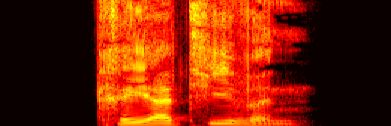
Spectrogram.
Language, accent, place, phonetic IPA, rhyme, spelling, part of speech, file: German, Germany, Berlin, [ˌkʁeaˈtiːvn̩], -iːvn̩, kreativen, adjective, De-kreativen.ogg
- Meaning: inflection of kreativ: 1. strong genitive masculine/neuter singular 2. weak/mixed genitive/dative all-gender singular 3. strong/weak/mixed accusative masculine singular 4. strong dative plural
